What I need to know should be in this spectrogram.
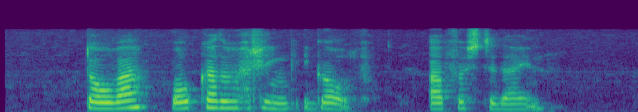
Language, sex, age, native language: Icelandic, female, 30-39, Slovak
